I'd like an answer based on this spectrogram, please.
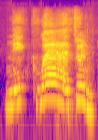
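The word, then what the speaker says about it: مكواة: Mikwatun. On va enlever ça parce qu'on n'a pas beaucoup de place. Mikwatun. Avec alif bien sûr. Mikwatun. C'est plus lent. Mikwatun, c'est le fer à repasser.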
